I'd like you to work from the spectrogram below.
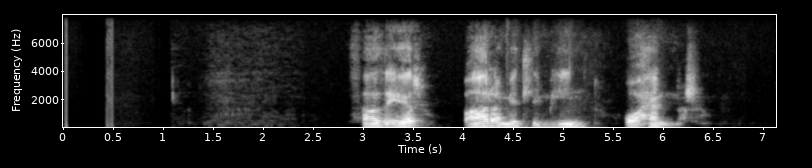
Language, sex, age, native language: Icelandic, male, 40-49, Icelandic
